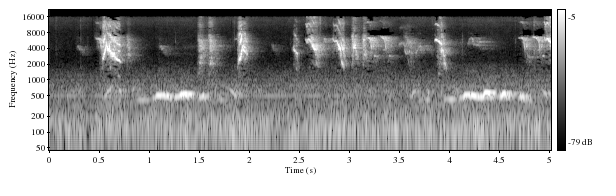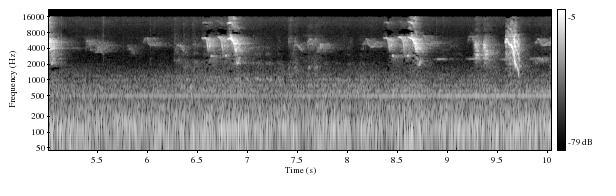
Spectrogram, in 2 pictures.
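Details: Backyard fight among house sparrows, South Africa; busy overlapping chirps and chatter from several birds almost without a break, plus two brief lower warbling notes from another bird early on.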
